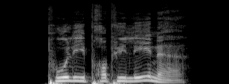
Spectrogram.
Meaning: nominative/accusative/genitive plural of Polypropylen
- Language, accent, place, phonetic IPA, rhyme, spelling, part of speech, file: German, Germany, Berlin, [polipʁopyˈleːnə], -eːnə, Polypropylene, noun, De-Polypropylene.ogg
